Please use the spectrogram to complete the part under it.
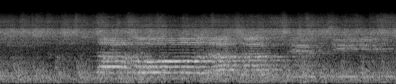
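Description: A group of adults sings a chant together.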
